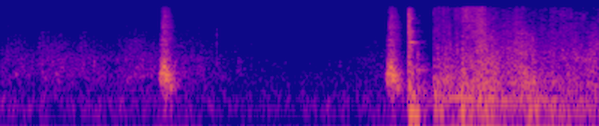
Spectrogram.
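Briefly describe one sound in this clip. A hatchet strikes wood with sharp knocks.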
